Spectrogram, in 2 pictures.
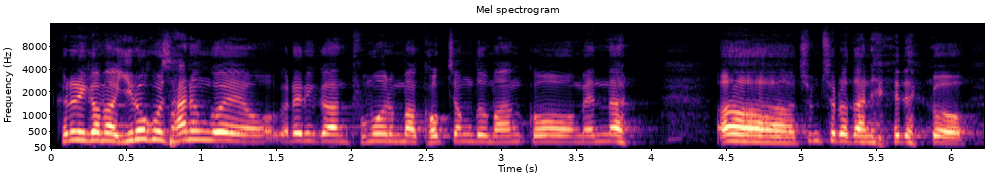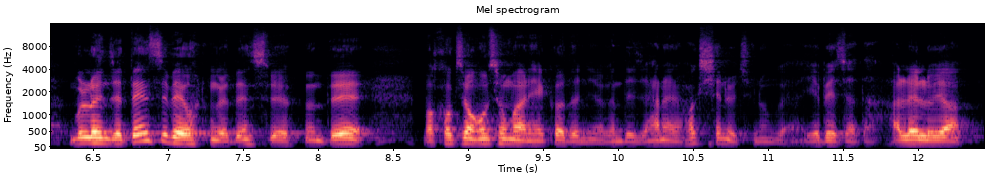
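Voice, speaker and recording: A man in his forties, a pastor preaching a sermon, telling family stories in a low voice and rising to loud rallying calls. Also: quick pace. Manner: swings between hushed storytelling and loud rallying calls; acts out his family's quoted lines.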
